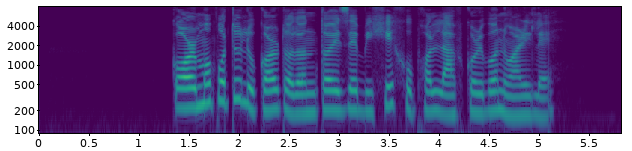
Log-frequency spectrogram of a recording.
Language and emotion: Assamese, neutral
